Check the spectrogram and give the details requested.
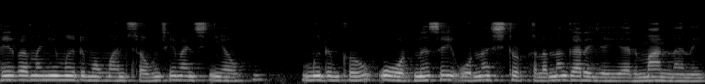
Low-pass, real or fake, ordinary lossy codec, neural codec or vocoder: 7.2 kHz; real; none; none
